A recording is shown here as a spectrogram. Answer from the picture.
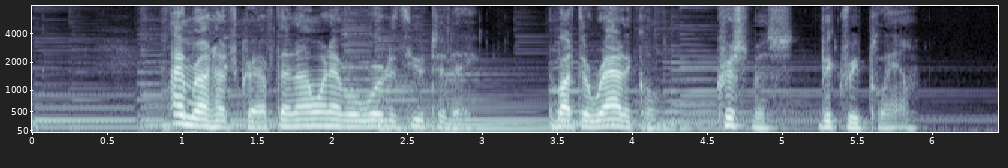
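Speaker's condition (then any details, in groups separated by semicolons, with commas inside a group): No condition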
